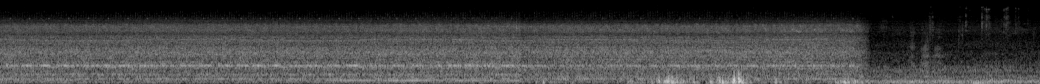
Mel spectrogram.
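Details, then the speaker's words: Chrysler 300, 5.7L Hemi, 127,000 miles, just started after heads rebuilt for the valve-seat failure (a seat dropped on a warm restart): even, steady idle with no knock or tick; the rebuilt V8 sounds healthy; normal idle. "sounds pretty normal no lift or ticks or nothing Prelude took care of that and then letting it sit for a couple hours after those Prelude [Music] [Applause] sounds normal there you go"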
